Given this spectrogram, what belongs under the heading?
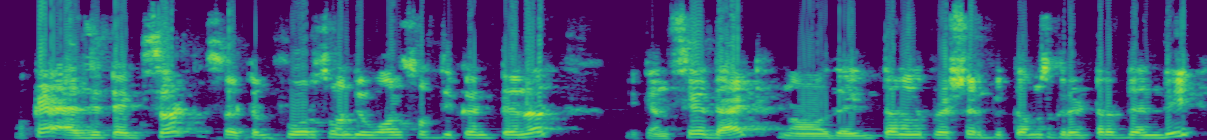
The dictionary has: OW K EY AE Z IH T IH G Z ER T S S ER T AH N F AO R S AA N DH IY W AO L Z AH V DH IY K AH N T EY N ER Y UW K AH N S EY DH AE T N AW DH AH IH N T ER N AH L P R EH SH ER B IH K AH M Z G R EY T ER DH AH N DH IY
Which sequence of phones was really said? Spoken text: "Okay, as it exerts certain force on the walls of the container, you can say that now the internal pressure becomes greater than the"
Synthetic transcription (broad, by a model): OW K EY AE Z IH T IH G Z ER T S S ER T AH N F AO R S AA N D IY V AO L S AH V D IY K AH N T EY N ER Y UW K AH N S EY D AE T N AW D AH IH N T ER N AH L P R EH SH ER B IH K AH M S G R EY T ER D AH N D IY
